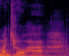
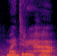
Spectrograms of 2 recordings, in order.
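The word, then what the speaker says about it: مجراها: waqolal waqolarkabu biha bismilahi majreha wa mursaha inna Robbi lagu Fur ohim Nah tadi adalah fat majroha penulisannya majroha tapi dibacanya majreha Karena itu mempunyai hukum bacaan ghorib yaitu imalah yang kedua ada isme-isme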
